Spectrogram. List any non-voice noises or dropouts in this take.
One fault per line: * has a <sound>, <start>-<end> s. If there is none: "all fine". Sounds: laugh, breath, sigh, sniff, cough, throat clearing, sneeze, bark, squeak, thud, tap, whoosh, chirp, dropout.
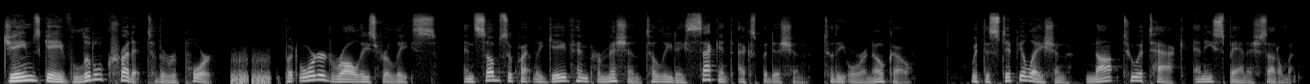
* has a laugh, 2.3-2.7 s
